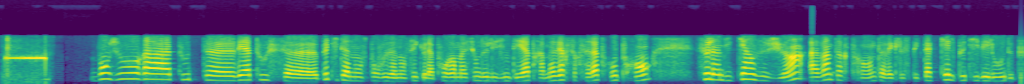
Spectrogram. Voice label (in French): repondeur; usine theatre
